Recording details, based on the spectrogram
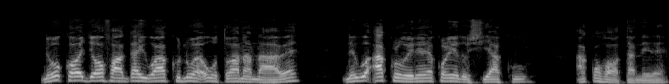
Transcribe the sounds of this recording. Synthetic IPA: neɣokɔd͡ʒɛhɔvaɡaiwakunowɛoɣotoananawɛ | neɣwɔʔakoɾoeɾeɾɛkoɾeːðoɕiaku | akoɦɔtaneɾɛ

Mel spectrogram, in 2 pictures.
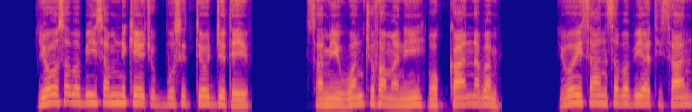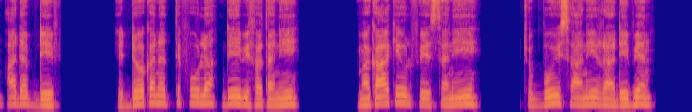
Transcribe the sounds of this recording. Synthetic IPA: jo̞ːsɐbɐbiːsɐmnɪkeːt͡ʃʼʊbːuːsɪt̪ːɪhɔd͡ʒːɛt̪eːf | sɐmiːwːɐnt͡ʃʼʊfɐmɐniːbɔkːaːnɐbɐmɛ | jo̞ːɪsaːnsɐbɐbɪːɐt̪ɪsaːnɐd̪ɐbd̪eːf | ʔɪd̪ːo̞ːkɐnɐt̪ːɪfuːlɐd̪e̞ːbɪfɐt̪ɐniː | mɐkʼaːkeːʊlfe̞ːsːɐniː | t͡ʃʼʊbːuːɪsaːniːɪrːaːd̪e̞ːbɪʔɐn

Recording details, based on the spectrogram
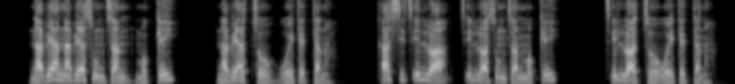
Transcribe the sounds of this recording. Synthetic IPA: nɐbɪjanɐbɪjasʊnt͡sːɐnmɔkːɛj | nɐbɪjat͡sːowɔjt̪ɛt̪ːɐnɐ̰ | kʼɐsːɪt͡sʼɪlːʊaːt͡sʼɪlːʊaːsʊnt͡sːɐnmɔkːɛj | t͡sʼɪlːʊaːt͡sːowɔjt̪ɛt̪ːɐnɐ̰

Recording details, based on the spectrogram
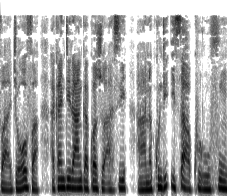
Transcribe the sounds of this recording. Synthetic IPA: ad͡ʒe̞ɦo̞vʱaːkandiɾaŋɡakwaʐo̞asi | ɦaːnakundiʔisakʰuruːfu

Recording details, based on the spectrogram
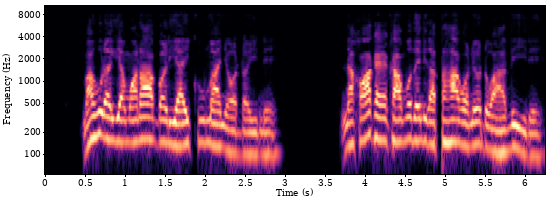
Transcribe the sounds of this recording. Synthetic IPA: mahuɾaɣiamwanawaɡɔɾiaikuːmaɲɔdɔine | nakɔɣakɛɣɛkamoðeniɣataɦaɣwɔneodowaðiːɾe

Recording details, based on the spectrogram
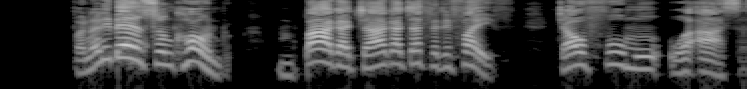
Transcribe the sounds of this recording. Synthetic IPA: panaliɓɛnsɔŋkʰɔndɔ | m̩pakat͡ʃakat͡ʃaθɛtifajv | t͡ʃaufumuwaʔaːsḁ

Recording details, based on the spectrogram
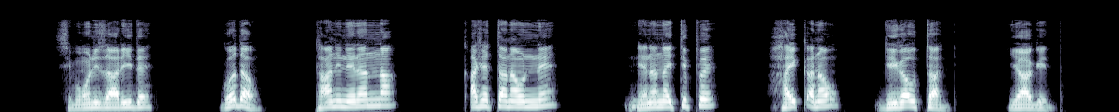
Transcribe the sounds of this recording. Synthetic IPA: sɪmo̞ːnɪzaːɾiːd̪ɛ | ɡɔd̪ɐw | t̪aːnɪnɛːnɐnːɐ | kʼɐʃɛt̪ːɐnɐwnːɛ | nɛːnɐnːɐɪt̪ːɪpːɛ | hɐjkʼːɐnɐw | ɡiːɡɐʊt̪ːaːd̪ɪ̥ | jaːɡe̞̰ːd̪ːɐ̥

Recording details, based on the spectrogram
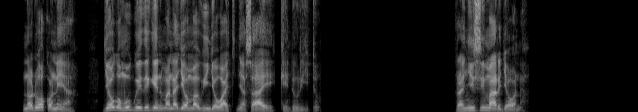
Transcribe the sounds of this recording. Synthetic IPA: nɔdwɔkɔnɪja | d͡ʒɔɡɔmoɡweðeɡenmanad͡ʒɔmawiɲd͡ʒowat͡ʃɲasajekendoɾito | ɾaɲis̬imard͡ʒɔna̰

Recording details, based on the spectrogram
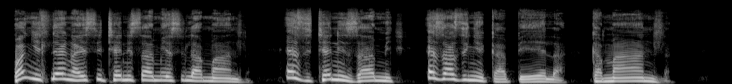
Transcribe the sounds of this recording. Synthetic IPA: waŋiɬɛŋaesitʰenisamiesilamand͡ɮʱa | ezitʰenizami | ɛzaziɲɛɡ̥ʱab̥ʱɛla̰ | ŋamaːnd͡ɮʱa

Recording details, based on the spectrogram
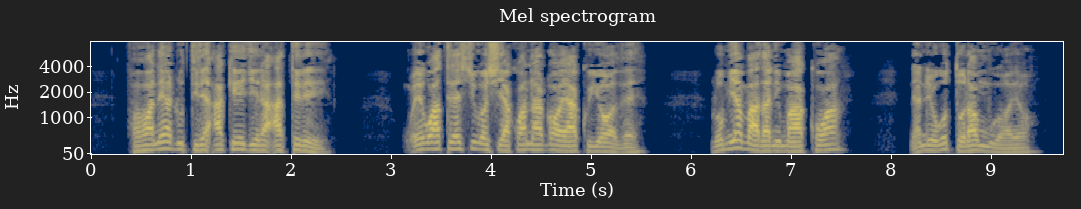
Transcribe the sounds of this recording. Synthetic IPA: fɔhaneadutiɾɛʔakeːd͡ʑeɾa̰ʔateɾe | weɣwateɾɛɕiuɣɔɕiakwanaɡɔjakwuijɔðɛ | ɾomiamaːðanimakwa | nʔa̰neoɣotoɾamwɔjɔ

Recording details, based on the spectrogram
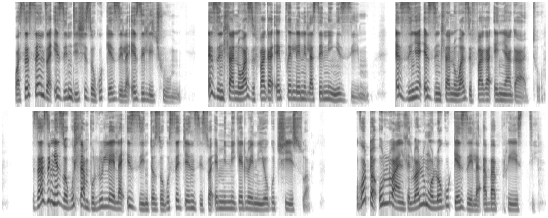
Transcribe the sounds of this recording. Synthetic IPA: wasɛsɛnd͡zʱaʔizindʱit͡ʃʼizoɣuɡ̥ʱɛzɛla̰ʔezilit͡ʃʼuːmi | ezint͡ɬʼanuwazifaɣaʔɛǀɛlenilaseniŋiziːmu | eziɲɛʔezint͡ɬʼanuwazifaɣaʔɛɲaɣa̰ːtʰɔ | zaziŋɛzoɣuɬambʱululɛlaʔizintʼɔzoɣusɛt͡ʃʼend͡zʱiswa̰ʔeminiɣɛlwenijoɣut͡ʃʼiːswa̰ | ɣɔd̥ʱwaʔulwand͡ɮʱɛlwaluŋɔloɣuɡ̥ʱɛzɛla̰ʔaβapʰriːstʼi

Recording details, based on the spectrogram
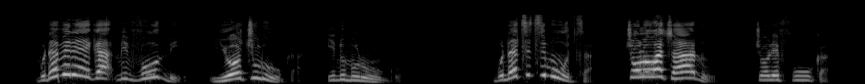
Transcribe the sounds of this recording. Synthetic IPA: munapɛɾɛk̬amivumbi | jɔt͡ʃuluka | inumuluːŋɡu | munat͡sʰit͡simut͡sʰa̰ | t͡ʃɔlɔwat͡ʃanṵ | t͡ʃɔlɛfuːka̰

